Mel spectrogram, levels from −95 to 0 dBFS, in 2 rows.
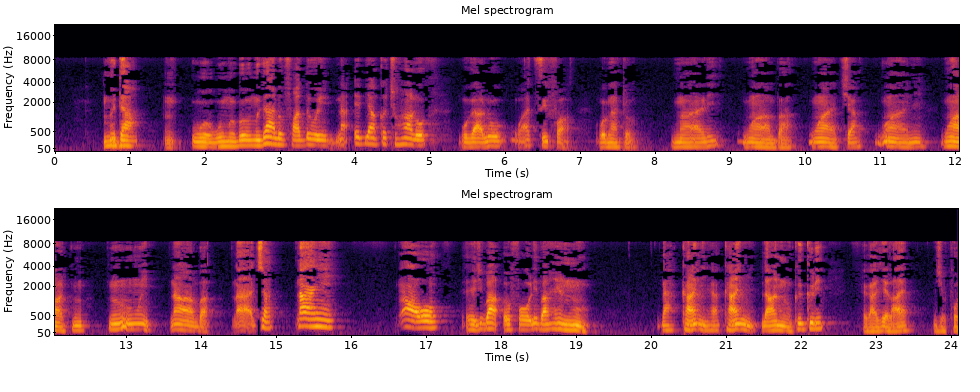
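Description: Throughout the speech, the top end stops dead at about 8.3 kHz, and the dull, smeared quality of a heavily squeezed encoding never lifts. This is likely low-bitrate audio saved at a high bitrate: a very low-rate MP3, around 32 kbit/s, re-encoded near 256 kbit/s, which cannot restore what was discarded.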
